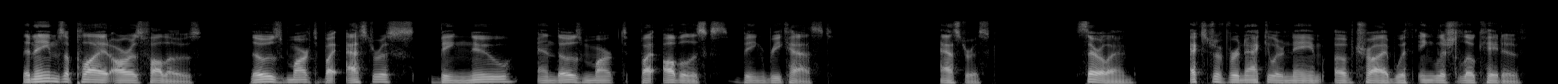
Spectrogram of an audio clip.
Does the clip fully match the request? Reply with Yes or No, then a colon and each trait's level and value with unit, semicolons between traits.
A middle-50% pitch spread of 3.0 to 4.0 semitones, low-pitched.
Yes: average, 3.5 semitones; very low, 95 Hz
